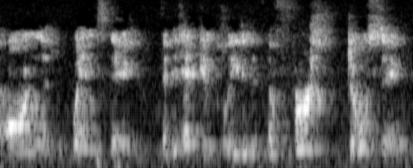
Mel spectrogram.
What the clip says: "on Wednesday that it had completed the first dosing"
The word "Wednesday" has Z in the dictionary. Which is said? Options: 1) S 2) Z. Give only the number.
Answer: 2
